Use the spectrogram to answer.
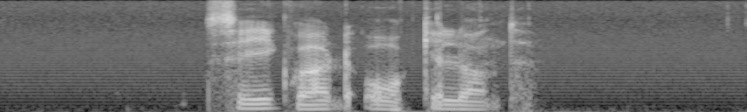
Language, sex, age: Swedish, male, 26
